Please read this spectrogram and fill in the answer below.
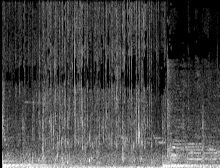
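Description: Water pouring from an outdoor drinking-fountain spigot and splashing onto the ground by a water bowl, under background music. The splashing cuts off about three seconds in while the music carries on.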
